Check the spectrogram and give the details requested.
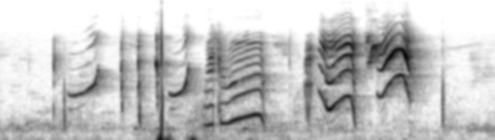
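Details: Pet parrot, a green ringneck kept indoors, talking in a squeaky, high voice: a series of rising and falling whistled syllables that imitate speech, with a few clicks and handling noises in a quiet room.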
